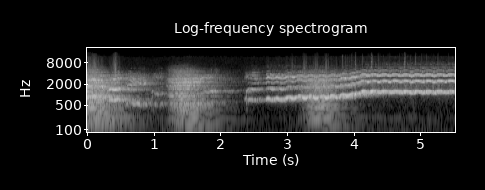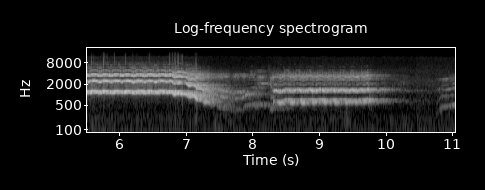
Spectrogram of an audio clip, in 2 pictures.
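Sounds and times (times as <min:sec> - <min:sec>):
operatic soprano singing: 0:00.0 - 0:10.1, 0:10.8 - 0:11.0.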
